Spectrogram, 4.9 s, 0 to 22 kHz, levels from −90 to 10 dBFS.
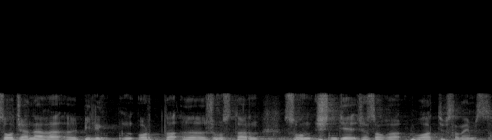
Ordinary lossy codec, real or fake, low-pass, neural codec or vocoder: none; real; 7.2 kHz; none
